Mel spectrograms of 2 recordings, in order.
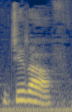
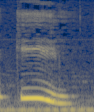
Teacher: छोटी ई की मात्रा से बने शब्दों का उच्चारण थोड़ा जल्दी होता है, जैसे जिराफ, और बड़ी ई की मात्रा से बने शब्दों का उच्चारण थोड़ा दीर्घ होता है, जैसे कील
